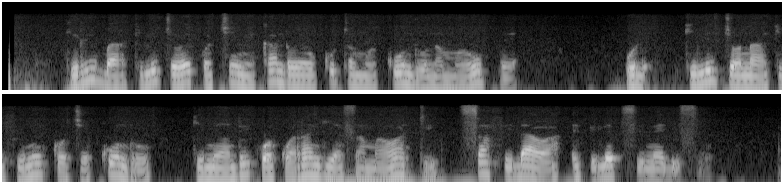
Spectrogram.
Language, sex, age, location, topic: Swahili, male, 25-35, Mombasa, health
